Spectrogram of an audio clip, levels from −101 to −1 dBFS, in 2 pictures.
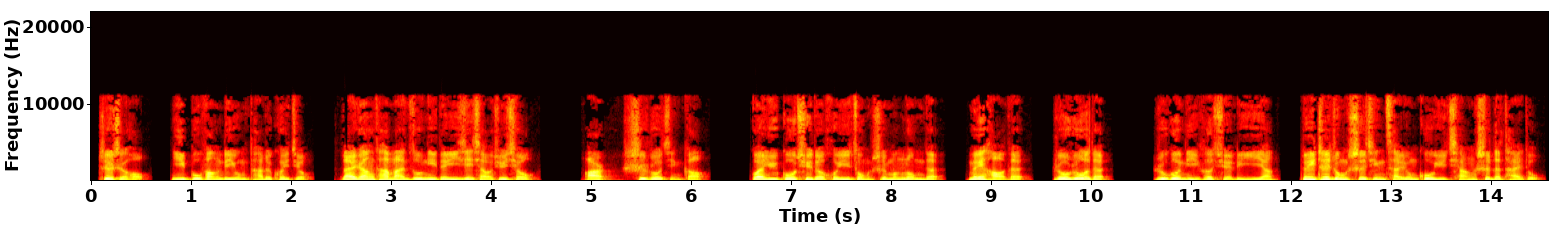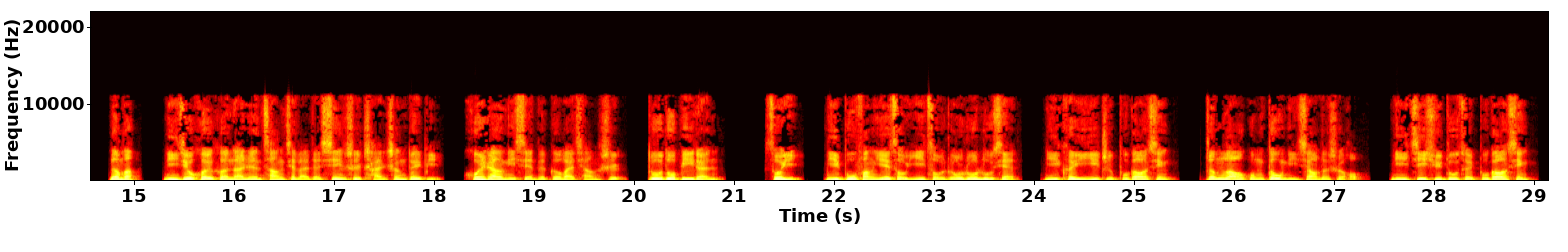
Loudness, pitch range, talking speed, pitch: -19 LUFS, 100-140 Hz, 285 characters per minute, 115 Hz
